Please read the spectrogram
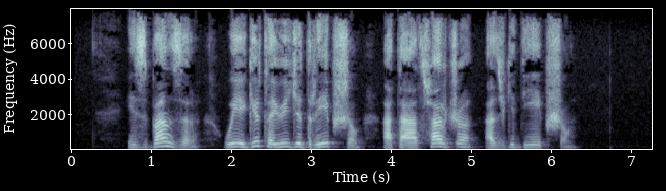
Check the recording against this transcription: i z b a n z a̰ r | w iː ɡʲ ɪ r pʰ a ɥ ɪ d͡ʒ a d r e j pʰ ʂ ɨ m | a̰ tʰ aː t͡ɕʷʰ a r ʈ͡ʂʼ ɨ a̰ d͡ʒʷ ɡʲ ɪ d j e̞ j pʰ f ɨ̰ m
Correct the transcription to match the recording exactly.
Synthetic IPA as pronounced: i z b a n z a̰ r | w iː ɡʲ ɪ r tʰ a ɥ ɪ d͡ʒ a d r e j pʰ ʂ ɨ m | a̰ tʰ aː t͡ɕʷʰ a r ʈ͡ʂʼ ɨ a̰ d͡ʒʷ ɡʲ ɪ d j e̞ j pʰ ʂ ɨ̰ m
